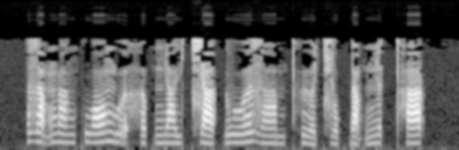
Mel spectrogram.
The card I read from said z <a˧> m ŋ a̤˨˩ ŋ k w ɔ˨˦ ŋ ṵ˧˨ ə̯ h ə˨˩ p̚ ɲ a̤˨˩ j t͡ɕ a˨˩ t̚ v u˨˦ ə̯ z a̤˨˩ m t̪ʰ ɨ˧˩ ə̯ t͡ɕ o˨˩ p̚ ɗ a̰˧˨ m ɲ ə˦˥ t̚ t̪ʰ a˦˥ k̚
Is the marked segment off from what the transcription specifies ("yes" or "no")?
yes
